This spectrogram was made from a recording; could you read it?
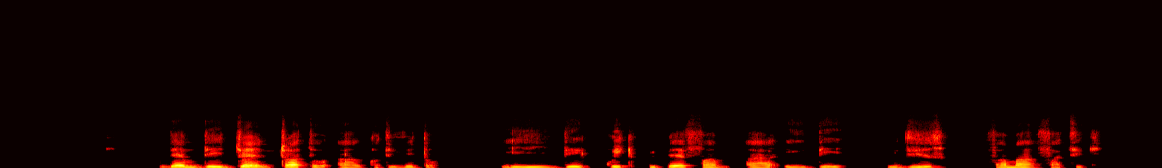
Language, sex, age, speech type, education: Nigerian Pidgin, male, 30-45, spontaneous, tertiary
